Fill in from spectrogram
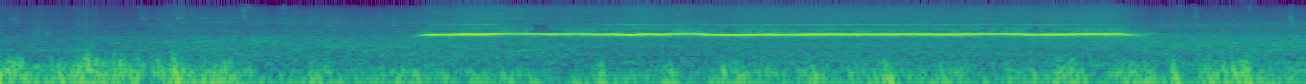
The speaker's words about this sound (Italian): Ok, e questo era il fischio.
